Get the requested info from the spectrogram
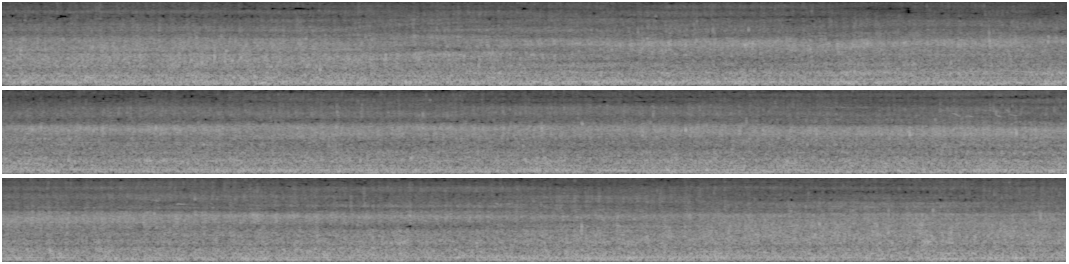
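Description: Water gushing from a pipe outlet into a shallow pond, a steady rushing and splashing that does not let up.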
